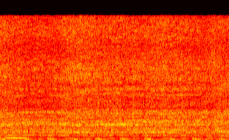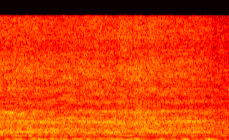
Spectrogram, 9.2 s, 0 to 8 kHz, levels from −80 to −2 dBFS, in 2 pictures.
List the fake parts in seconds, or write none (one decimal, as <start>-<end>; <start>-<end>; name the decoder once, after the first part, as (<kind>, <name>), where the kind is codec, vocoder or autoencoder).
4.0-4.9 (codec, SNAC); 6.9-7.8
